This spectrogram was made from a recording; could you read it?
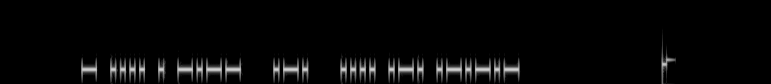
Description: Morse code, heard as a keyed tone, about 25 wpm, 700 Hz. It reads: THEY R HR.
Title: Sentences from Top 200 Words and Abbreviations 25wpm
